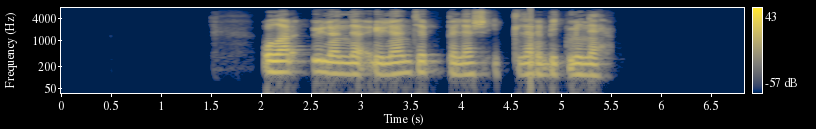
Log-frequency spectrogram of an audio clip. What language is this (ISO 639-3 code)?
bak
